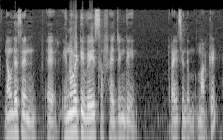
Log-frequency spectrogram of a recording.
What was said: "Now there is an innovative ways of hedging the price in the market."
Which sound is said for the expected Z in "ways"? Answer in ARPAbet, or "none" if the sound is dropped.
S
